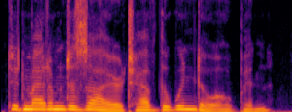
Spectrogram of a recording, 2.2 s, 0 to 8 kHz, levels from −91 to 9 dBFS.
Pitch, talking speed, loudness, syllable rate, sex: 185 Hz, 220 wpm, -14 LUFS, 7.1 syllables/s, female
